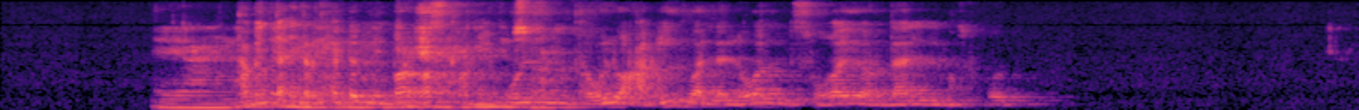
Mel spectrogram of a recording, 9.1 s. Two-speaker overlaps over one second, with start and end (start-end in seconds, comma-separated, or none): 1.6-3.7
